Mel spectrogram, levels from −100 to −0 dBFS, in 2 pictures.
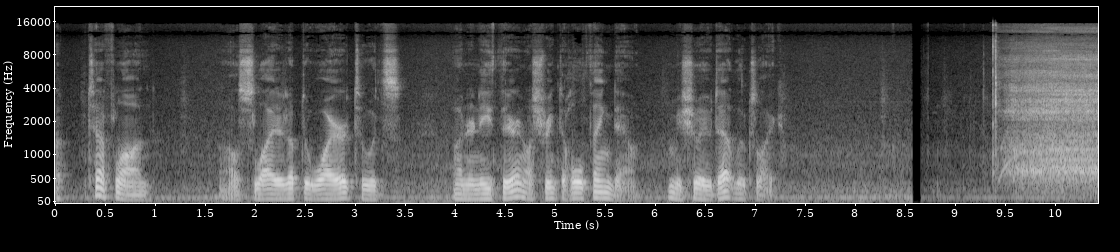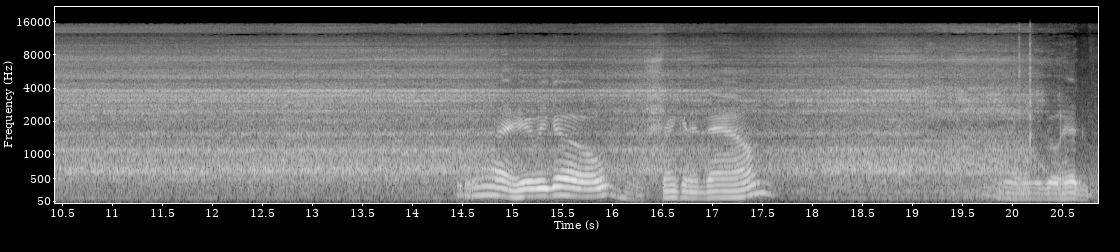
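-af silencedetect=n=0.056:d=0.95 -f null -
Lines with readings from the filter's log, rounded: silence_start: 7.16
silence_end: 9.37 | silence_duration: 2.22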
